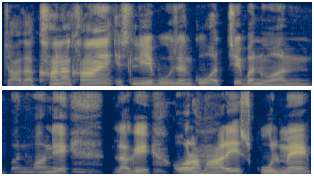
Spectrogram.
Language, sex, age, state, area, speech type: Hindi, male, 18-30, Rajasthan, rural, spontaneous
